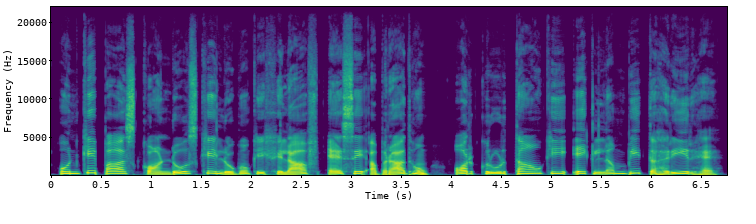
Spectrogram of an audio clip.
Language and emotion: Hindi, neutral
